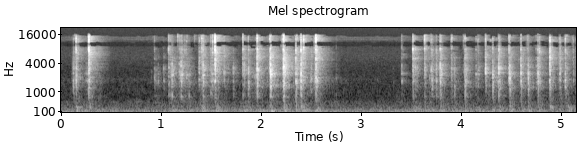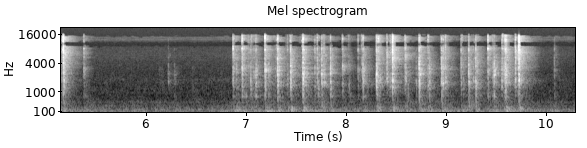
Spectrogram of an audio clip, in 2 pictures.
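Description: Fingertips and medium-length nails press the plastic keycaps of a full-size backlit mechanical computer keyboard in slower typing taps. Bright, sharp clicks come in bursts, with pauses near 3 and 6 seconds. A steady low hum and a faint high whine run underneath.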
